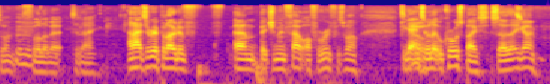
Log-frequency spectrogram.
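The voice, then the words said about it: Strained, failing voice. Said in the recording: “My voice is going today.”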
